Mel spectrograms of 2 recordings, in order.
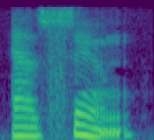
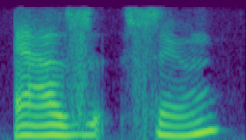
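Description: First: One s sound drops, words run together. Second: Both s sounds are pronounced separately. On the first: "two of the same sound, one drops out" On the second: "instead of as soon"

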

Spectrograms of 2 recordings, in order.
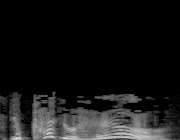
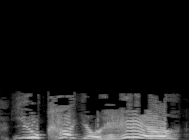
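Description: First: The voice sounds surprised. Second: The voice is loud and angry, almost shouting. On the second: "Sorry for shouting. / you're angry"

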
